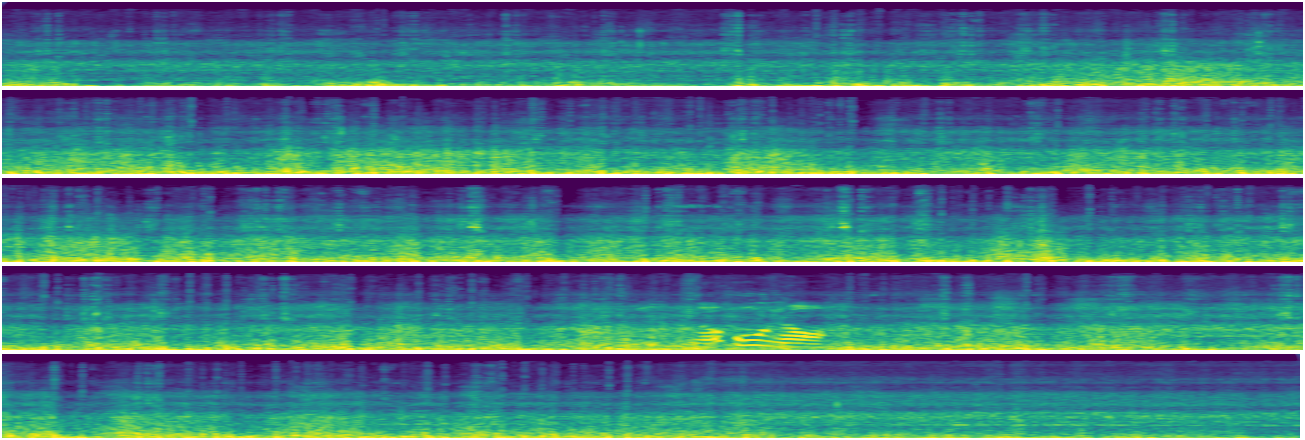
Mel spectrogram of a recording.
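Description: Wind buffeting a chest-mounted action camera's microphone while riding a bicycle on a paved road: a steady, loud, low rumble that dips briefly in the first few seconds. A short wavering sound comes about three-quarters of the way through.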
